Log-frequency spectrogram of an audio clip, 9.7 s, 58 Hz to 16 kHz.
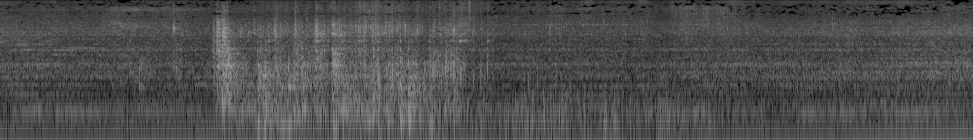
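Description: Kobelco SK200 excavator's diesel engine running steadily. About two seconds in, a loud stretch of scraping and clattering lasts a couple of seconds as the bucket digs and scrapes soil along the canal bank wall, then the engine runs on alone.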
